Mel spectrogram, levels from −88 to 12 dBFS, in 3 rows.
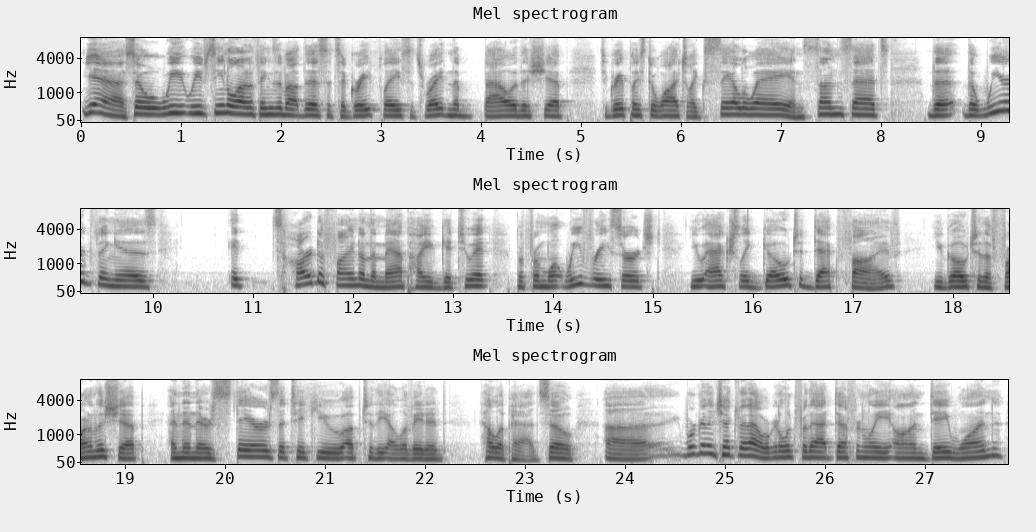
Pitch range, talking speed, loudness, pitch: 150-185 Hz, 210 wpm, -22 LUFS, 160 Hz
